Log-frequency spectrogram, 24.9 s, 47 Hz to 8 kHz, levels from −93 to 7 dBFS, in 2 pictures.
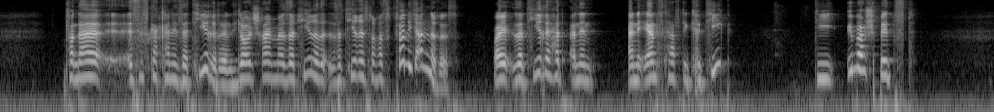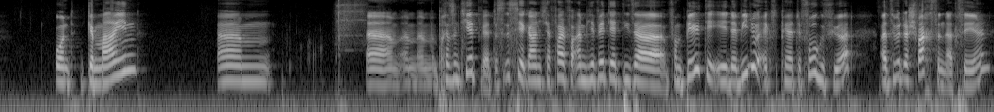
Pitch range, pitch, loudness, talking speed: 195-260 Hz, 220 Hz, -27 LUFS, 140 wpm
